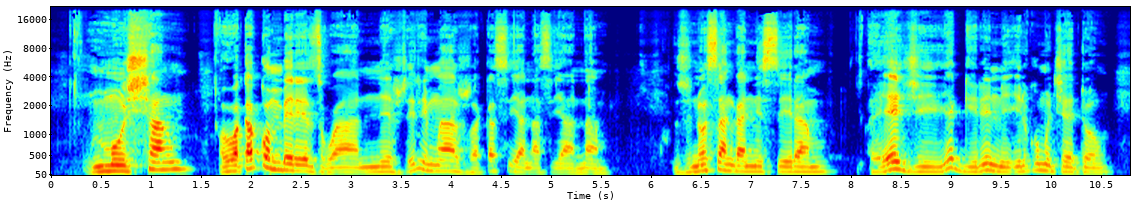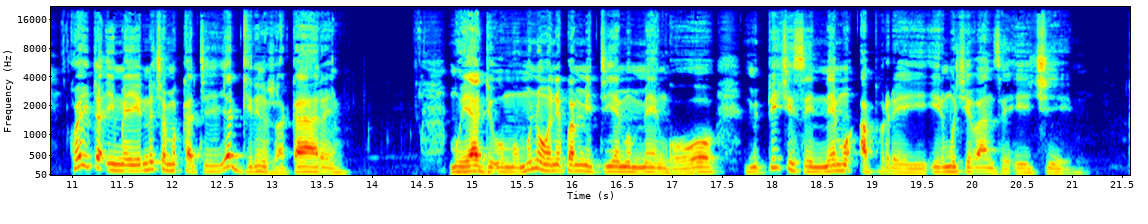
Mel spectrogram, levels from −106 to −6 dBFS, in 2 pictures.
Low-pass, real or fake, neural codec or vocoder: 19.8 kHz; real; none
